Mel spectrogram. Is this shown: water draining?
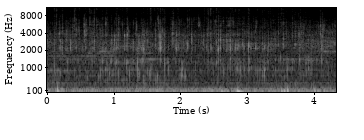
yes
